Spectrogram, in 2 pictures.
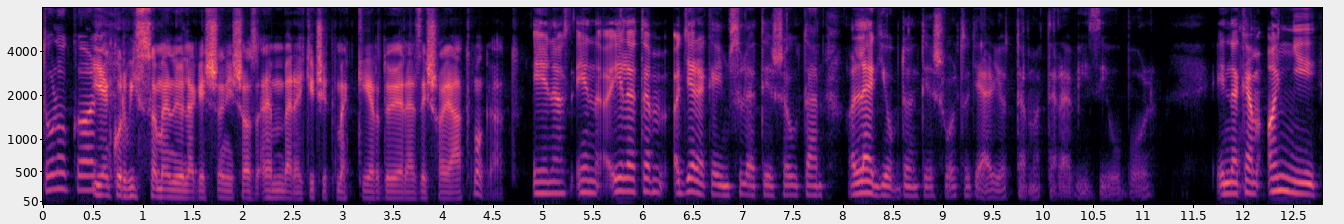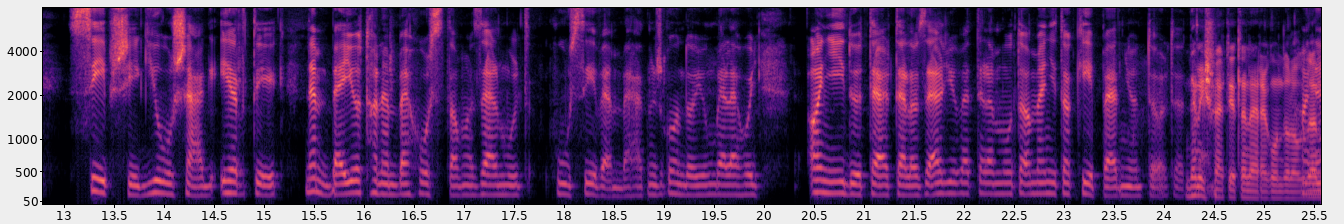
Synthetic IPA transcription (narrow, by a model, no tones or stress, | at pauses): d̪̥o̞lo̞ɡːɒlijɛŋko̞rvisːɒmɛnøːlɛɡɛʃɛniʃɒzɛ̰mbɛɾɛckit͡ʃit̪mɛkːeːrd̪øːjɛlɛzeːʃhɒjaːt̪mɒɡa̰ːt̪eːnɒzeːneːlɛt̪ɛmɒɟɛɾɛkɛjimsylɛt̪eːʃɛut̪aːnɒlɛɡjo̞bd̪ø̞nt̪eːʃʋo̞̰lt̪ho̞ɟɛ̰ljøt̪ːɛ̰mɒt̪ɛ̰lʔɛ̰vḭːzḭjo̰ːbo̰ːl | ʔeːnːɛkɛmɒɲːi | seːpʃeːɡjoːʃaːɡeːrt̪eːk | nɛmbɛjøt̪hɒnɛmbɛho̞st̪ɒmɒzɛlmult̪ | huːseːvɛmbɛɦaːt̪moʒɡo̞nd̪o̞jːuŋɡbɛlɛɦo̞ɟ | ʔɒɲːiid̪øːt̪ɛlt̪ɛlɒzɛljøvɛt̪ɛlɛmoːt̪ɒɒmɛɲːit̪ɒkeːpɛrɲønt̪ø̰lt̪øt̪nɛmiʃfɛlt̪eːt̪lɛnɛɾɛɡo̞nd̪o̞loɒn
